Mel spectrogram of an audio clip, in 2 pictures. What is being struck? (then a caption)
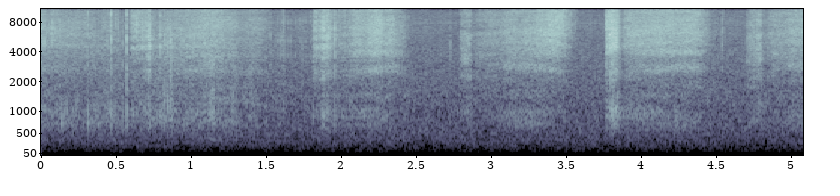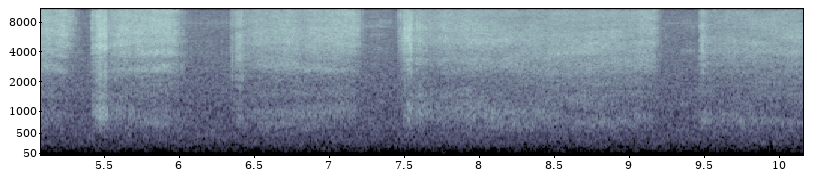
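Paper notebook page. A bristle paint brush is swept back and forth across the flat page of a spiral-bound lined paper notebook lying on a wooden table. It makes a series of soft, airy, bright brushing strokes, broken by short quiet gaps, with a steady hiss and no low rumble.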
